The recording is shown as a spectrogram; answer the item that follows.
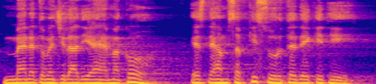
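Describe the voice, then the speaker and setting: A man's voice: medium pitch, flat delivery, moderate pace, lightly acted. A man voicing a ruthless male criminal who talks in a cold, sneering, menacing way. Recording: echoey room with long reverb.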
